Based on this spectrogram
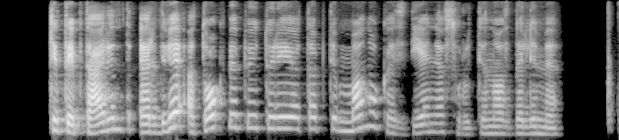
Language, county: Lithuanian, Kaunas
